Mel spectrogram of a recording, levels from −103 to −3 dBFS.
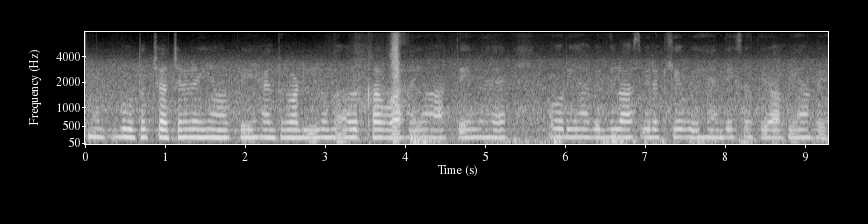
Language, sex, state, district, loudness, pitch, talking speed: Hindi, female, Haryana, Rohtak, -21 LUFS, 205 Hz, 175 wpm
